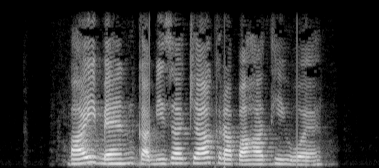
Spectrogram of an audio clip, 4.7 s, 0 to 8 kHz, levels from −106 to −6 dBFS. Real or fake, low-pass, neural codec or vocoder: real; 7.2 kHz; none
